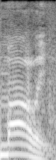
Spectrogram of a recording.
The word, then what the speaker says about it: Malay: My favorite dance partner was Malay, pronounced Molly, a short industrial engineer from Dominican Republic.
